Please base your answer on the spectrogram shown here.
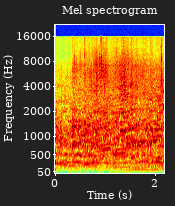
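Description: Race cars at the Grand Prix de Trois-Rivières street circuit give off a loud, continuous engine roar that fills the whole moment with dense mechanical noise.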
